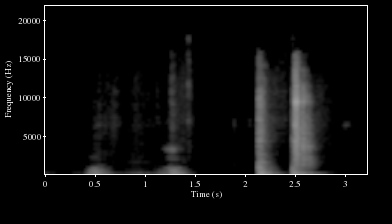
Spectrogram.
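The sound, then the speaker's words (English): Two sharp, solid knocks on a wooden door at a recording studio in quick succession, fairly loud, following a few moments of muffled voices in the background. “Someone's knocking on the door.”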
